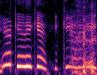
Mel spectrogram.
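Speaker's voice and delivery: put-on very high, squeaky, tipsy voice. Retelling a wife running through the house calling the cat: imitating a tipsy wife. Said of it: "is tipsy because she's w-, running through the house going".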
